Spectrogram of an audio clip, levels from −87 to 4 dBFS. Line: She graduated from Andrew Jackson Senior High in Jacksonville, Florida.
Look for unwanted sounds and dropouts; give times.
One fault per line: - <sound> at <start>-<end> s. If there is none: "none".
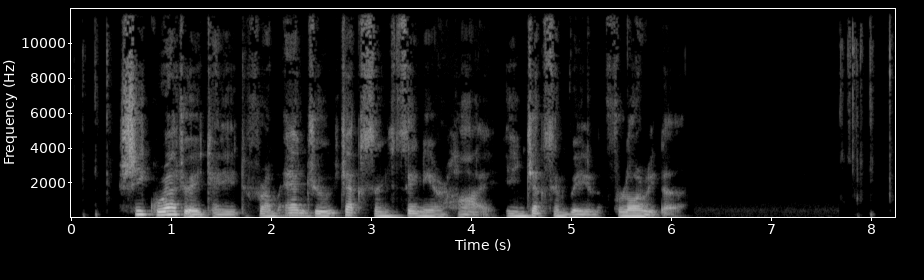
none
